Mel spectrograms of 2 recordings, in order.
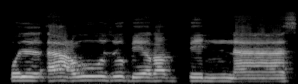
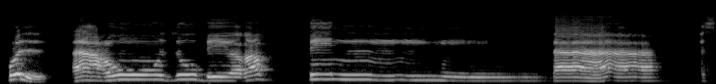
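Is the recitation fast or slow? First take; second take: fast; slow. First: It is recited quickly without lengthened vowels. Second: It is recited slowly with lengthened vowels. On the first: The speaker calls it wrong. "আপনি যদি এইভাবে পড়ে যান ... কোন সৌন্দর্য আছে?" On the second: The speaker calls it right. "আপনি যদি এইভাবে পড়েন ধীরে ধীরে"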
